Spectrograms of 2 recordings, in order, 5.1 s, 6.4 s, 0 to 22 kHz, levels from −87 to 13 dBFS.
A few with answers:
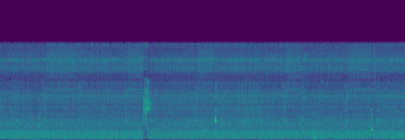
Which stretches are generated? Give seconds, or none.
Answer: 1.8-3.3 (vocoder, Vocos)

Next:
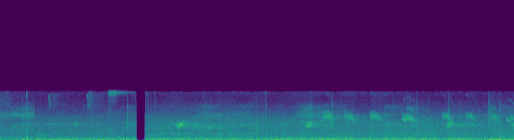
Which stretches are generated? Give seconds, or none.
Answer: 1.1-4.9 (codec, DAC)

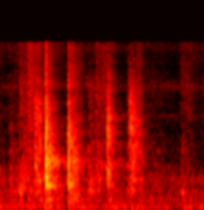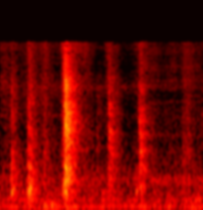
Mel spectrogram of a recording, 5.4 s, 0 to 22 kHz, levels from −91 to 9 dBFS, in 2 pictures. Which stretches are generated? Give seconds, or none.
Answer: 0.5-1.0 (codec, HILCodec); 4.7-5.4

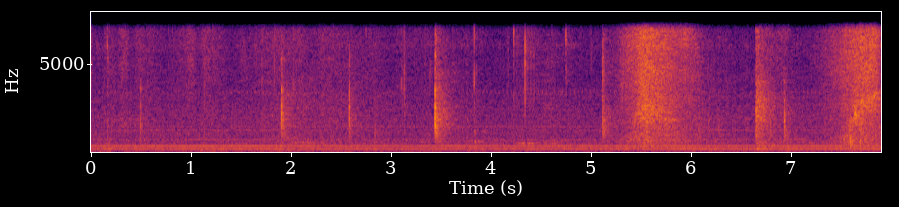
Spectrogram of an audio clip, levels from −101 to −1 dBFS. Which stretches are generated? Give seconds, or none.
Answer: 0.0-0.8 (vocoder, BigVGAN v2); 1.9-4.4; 6.2-6.9

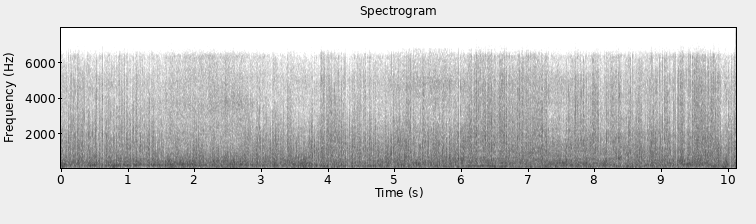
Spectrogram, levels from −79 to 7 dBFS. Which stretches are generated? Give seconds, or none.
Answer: 0.8-1.3 (codec, SNAC); 5.9-8.5

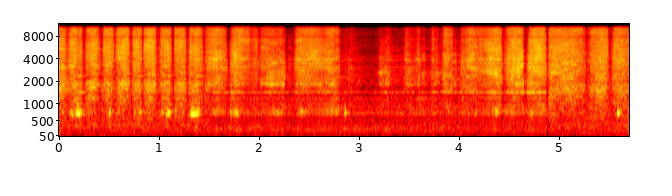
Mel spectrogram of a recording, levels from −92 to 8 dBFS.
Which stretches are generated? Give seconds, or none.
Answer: 1.5-4.9 (codec, HILCodec)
